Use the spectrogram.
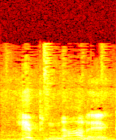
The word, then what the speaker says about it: Hpnotiq: take a closer look hypnotic which is pronounced normally but spelled very strangely is a kind of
